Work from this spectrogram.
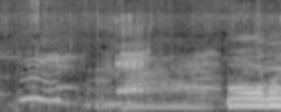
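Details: Goats taken out to graze as part of Dhangar herding life; wavering, nasal bleats in short bursts, one near the start and a louder, steadier one at the end, with men talking in between.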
